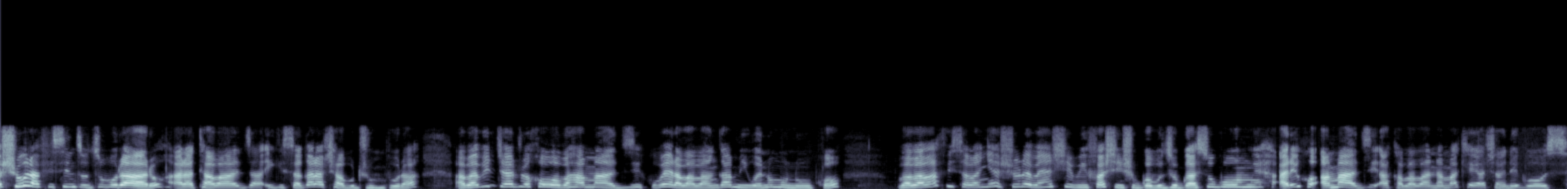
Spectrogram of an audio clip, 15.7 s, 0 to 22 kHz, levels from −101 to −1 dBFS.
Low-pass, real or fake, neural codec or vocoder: 7.2 kHz; real; none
